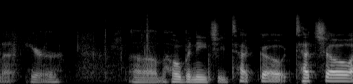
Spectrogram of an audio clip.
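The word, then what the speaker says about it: Techo: here um hobonichi TECO Teto I think is how you say it Teto TECO not for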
